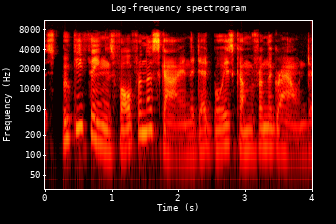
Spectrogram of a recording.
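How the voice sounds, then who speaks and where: A man puts on a character voice at medium pitch. He speaks at a moderate pace. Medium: read story. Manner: crude broken grammar.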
